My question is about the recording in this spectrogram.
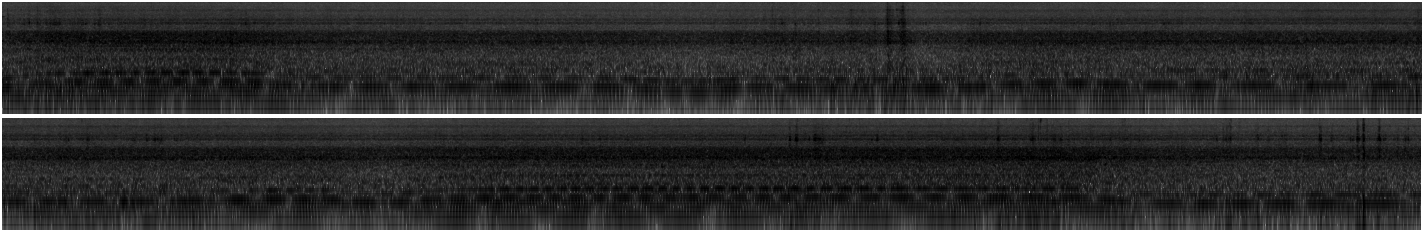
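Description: Jet boat engine running at speed under a constant rush of water and wind. The engine note rises just after the start, eases a little a few seconds in, climbs again about two-thirds of the way through and drops back near the end as the throttle changes.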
